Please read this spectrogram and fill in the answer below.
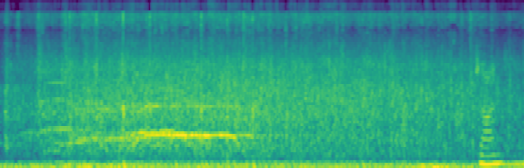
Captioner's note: applause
